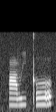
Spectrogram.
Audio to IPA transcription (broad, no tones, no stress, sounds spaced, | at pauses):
ɑ v i kʼ o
